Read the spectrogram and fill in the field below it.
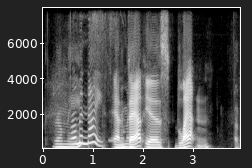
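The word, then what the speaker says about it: romanice: there's another word and this one is spelled r-o-m-a-n-i-c-e roman nice and that is latin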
